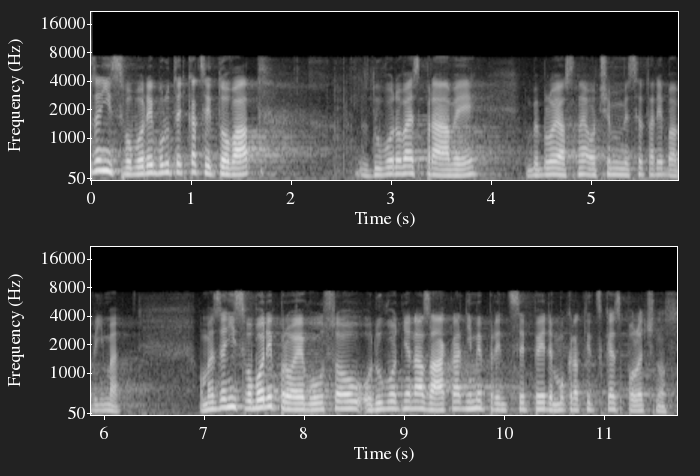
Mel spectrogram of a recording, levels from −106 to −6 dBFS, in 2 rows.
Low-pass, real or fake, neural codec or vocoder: 7.2 kHz; real; none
